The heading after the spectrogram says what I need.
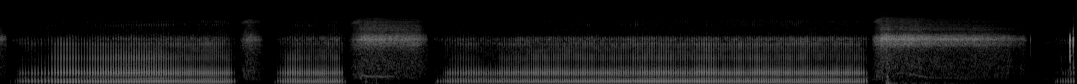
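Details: Sleeping bulldog snoring: loud, rough, rattling snores with snorting breaths; noisy upper-airway breathing.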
